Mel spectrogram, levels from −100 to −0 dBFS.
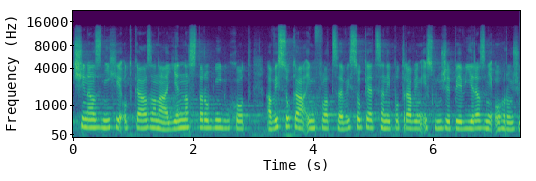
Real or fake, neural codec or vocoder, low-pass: real; none; 14.4 kHz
